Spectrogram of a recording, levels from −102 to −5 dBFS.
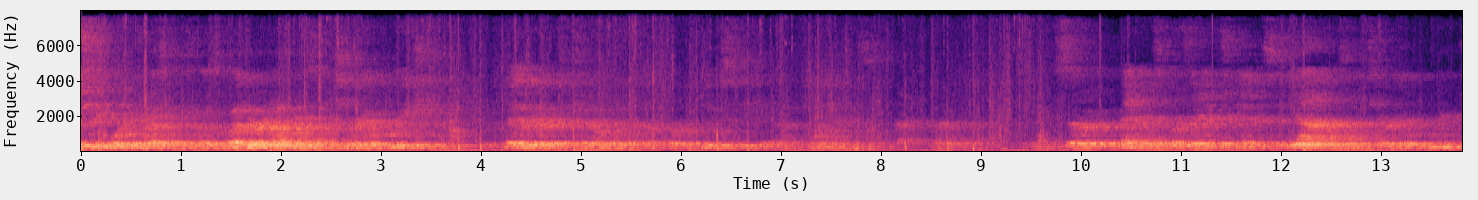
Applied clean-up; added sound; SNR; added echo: none; Livestock, farm animals, working animals; 12 dB; reverberation time 2.2 s.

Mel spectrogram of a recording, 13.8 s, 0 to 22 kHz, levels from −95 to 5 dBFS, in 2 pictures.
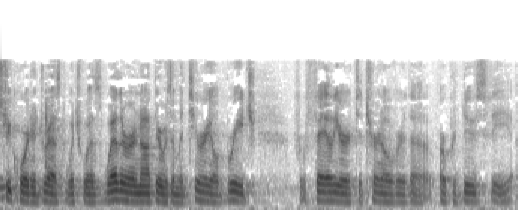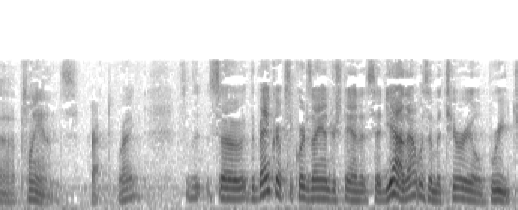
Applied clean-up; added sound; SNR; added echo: none; none; none; none.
